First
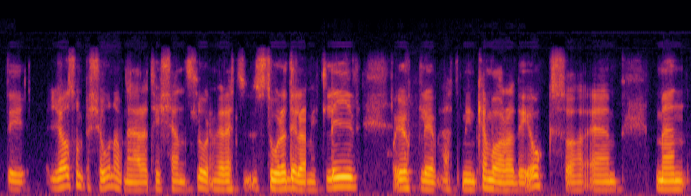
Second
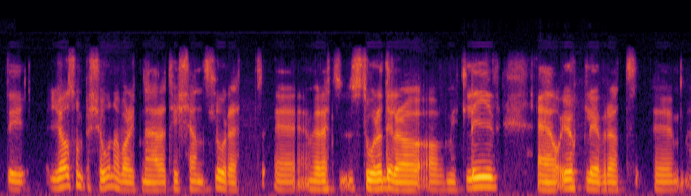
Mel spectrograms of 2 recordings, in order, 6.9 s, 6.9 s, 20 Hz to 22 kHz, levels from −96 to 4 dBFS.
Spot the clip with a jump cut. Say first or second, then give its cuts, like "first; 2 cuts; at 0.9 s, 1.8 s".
first; 6 cuts; at 1.2 s, 2.1 s, 3.0 s, 3.9 s, 4.4 s, 4.8 s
